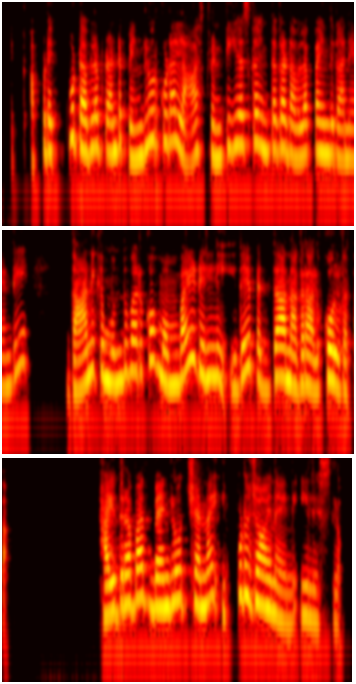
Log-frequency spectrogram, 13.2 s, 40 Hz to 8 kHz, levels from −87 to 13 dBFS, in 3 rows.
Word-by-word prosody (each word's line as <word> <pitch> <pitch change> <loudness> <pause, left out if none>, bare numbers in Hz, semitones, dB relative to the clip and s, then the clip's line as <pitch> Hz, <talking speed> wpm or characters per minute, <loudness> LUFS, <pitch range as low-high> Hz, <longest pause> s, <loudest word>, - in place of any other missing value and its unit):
ఇక్ - - -36
అప్పుడెక్కువు 250 +6 -3
డవలప్‌డ్ 245 0 +1
అంటే, 260 +5 0
బెంగుళూరు 255 +10 -1
కూడా 300 +1 -1
లాస్ట్ 200 +5 -6
20 220 +3 -3
ఇయర్స్‌గా 275 +1 -2
ఇంతగా 250 +1 -1
డెవలప్పయింది 225 +1 -1
గానీయండి. 200 +7 -6 0.7
దానికి 235 +10 +1
ముందు 225 +4 0
వరకు 285 +6 -2 0.2
ముంబై, 215 +7 +2 0.2
ఢిల్లీ 250 -2 +1 0.2
ఇదే 260 +6 +1
పెద్దా 220 +5 +1 0.2
నగరాలు 200 -3 0
కోల్‌కత్తా. 200 -7 +3 1.2
హైదరాబాద్, 255 +8 +4
బెంగుళూరు, 245 +4 +3
చెన్నై 255 +3 +2 0.2
ఇప్పుడు 320 +7 -1
జాయినయినియి 210 -10 +1
ఈ - - -2
లిస్ట్‌లో. 160 - -13
235 Hz, 125 wpm, -23 LUFS, 210-265 Hz, 1.2 s, హైదరాబాద్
